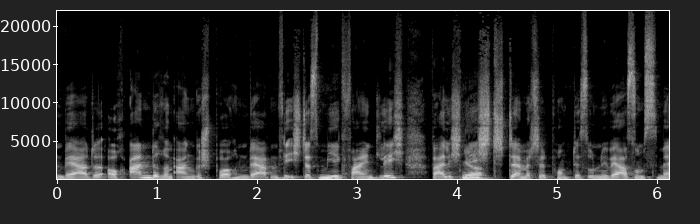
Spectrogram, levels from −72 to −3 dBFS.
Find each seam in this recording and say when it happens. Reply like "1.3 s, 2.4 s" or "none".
1.1 s, 2.3 s, 2.8 s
